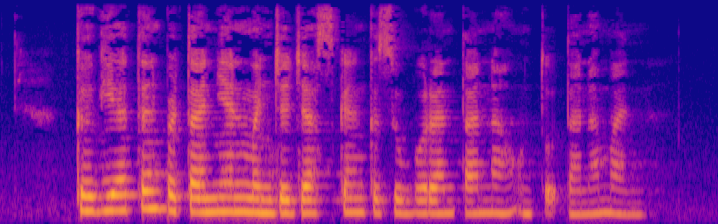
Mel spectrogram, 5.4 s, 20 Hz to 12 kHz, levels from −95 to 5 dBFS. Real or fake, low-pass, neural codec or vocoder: real; 10.8 kHz; none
